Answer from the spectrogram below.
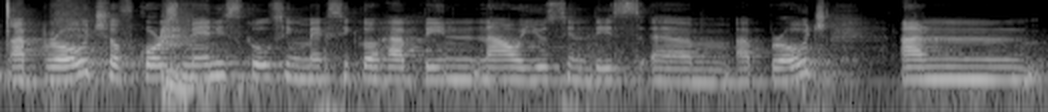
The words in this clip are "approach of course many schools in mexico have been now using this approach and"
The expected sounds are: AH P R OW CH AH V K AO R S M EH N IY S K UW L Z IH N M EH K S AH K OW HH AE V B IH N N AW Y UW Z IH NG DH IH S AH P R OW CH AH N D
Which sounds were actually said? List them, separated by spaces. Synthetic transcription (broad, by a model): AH P R OW CH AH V K AO R S M EH N IY S K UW L S IH N M EH K S AH K OW HH AE V B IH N N AW Y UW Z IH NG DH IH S AH P R OW CH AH N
